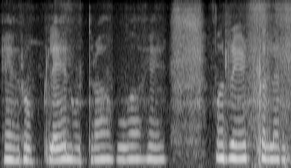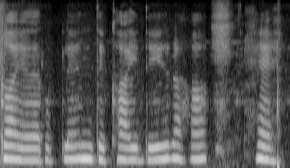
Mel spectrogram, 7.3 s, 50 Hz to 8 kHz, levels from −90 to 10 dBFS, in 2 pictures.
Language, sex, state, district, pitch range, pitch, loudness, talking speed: Hindi, female, Rajasthan, Nagaur, 215-230 Hz, 220 Hz, -17 LUFS, 100 wpm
